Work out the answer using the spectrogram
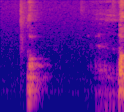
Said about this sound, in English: All right, sorry about that. We had to pause for a second. Yeah, because our dog was barking. Yep, it was kind of loud.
